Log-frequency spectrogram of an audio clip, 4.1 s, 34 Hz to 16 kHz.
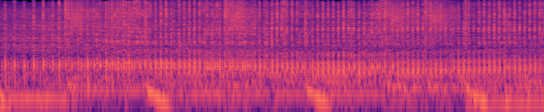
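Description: Engine of a 40% scale L4 Grasshopper radio-controlled model plane running steadily as the plane flies past overhead.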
